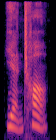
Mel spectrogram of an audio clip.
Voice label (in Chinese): "演唱", Chinese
